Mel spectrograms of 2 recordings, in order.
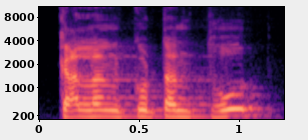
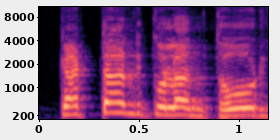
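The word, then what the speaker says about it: Kattankulathur: Now my good friends are working here at SRM Kalankutanthur. How to pronounce? Kattankulanthur.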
